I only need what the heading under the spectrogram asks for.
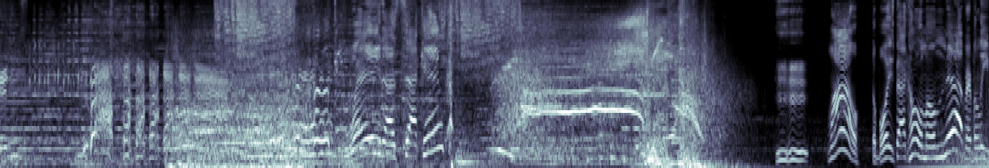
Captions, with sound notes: [laughing] [roaring] Wait a second! [screaming] [laughing] Wow, the boys back home will never believe this.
